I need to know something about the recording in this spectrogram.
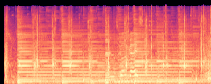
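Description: A horse's hooves clip-clopping at a walk on pavement, about four strikes a second, over music with sustained chords.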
